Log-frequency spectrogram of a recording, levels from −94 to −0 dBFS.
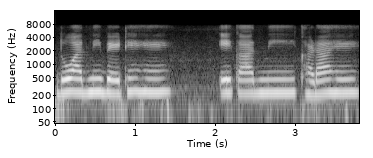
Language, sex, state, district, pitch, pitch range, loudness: Hindi, female, Madhya Pradesh, Bhopal, 230 Hz, 220-235 Hz, -15 LUFS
